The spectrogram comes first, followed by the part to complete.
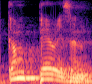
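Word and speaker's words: comparison: कंपैरिजन कंपैरिजन पी ए आर पर आपने जोर देना है।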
